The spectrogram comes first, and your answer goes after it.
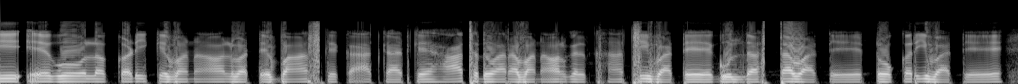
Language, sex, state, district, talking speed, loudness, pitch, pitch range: Bhojpuri, male, Uttar Pradesh, Gorakhpur, 125 wpm, -16 LUFS, 120 Hz, 115-130 Hz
